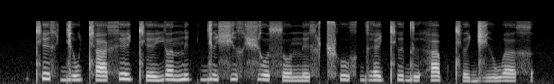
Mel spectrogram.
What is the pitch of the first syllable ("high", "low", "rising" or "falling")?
falling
